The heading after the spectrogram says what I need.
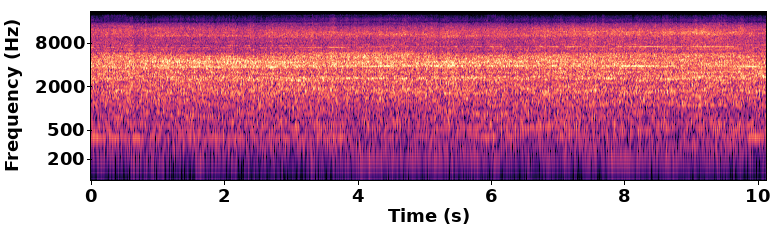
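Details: Vax Dual Power Total Home carpet washer, new replacement unit, cleaning a very dirty new rug with heavy foaming: high even suction-motor roar with busy brushing hum from the dual brushbar grooming the pile, steady throughout; running normally.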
